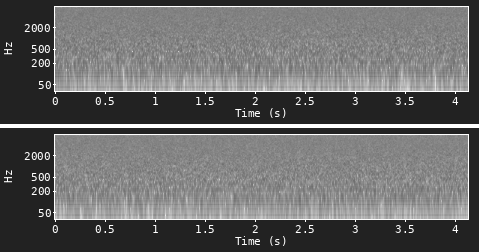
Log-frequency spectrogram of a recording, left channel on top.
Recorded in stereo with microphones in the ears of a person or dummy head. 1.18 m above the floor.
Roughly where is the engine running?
I don't hear an engine running.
